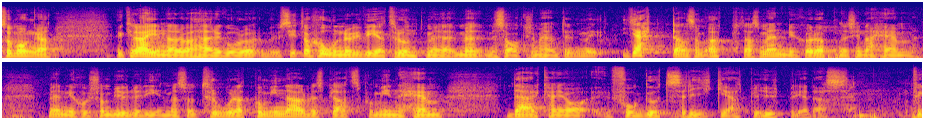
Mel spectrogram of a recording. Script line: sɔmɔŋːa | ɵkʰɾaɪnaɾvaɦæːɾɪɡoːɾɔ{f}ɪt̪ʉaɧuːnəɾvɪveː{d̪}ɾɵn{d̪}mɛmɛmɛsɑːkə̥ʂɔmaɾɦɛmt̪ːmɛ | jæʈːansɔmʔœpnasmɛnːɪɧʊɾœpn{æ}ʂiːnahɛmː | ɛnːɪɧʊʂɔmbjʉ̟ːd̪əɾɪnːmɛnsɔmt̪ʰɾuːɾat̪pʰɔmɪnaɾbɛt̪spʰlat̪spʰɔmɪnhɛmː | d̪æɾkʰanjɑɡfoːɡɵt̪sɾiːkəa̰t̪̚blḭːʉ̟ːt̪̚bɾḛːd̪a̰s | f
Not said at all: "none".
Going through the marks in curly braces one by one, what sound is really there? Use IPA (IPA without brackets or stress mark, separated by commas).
s, t̪, t̪, a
